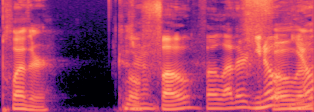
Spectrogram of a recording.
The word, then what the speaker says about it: faux: When I used to read it, I used to thought it was fox leather, but Fox you leather? you don't pronounce the X.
